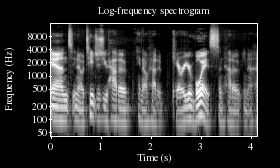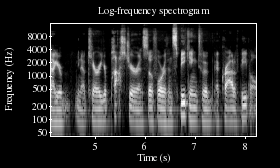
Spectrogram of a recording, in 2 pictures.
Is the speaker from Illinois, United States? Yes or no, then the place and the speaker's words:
no; Bolivar, Missouri, United States; now in Warrensburg, United States; I'm originally from Bolivar, Missouri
